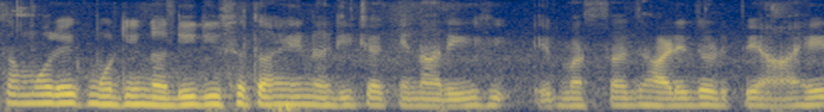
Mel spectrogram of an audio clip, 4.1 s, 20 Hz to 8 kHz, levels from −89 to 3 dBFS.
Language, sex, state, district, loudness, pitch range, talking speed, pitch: Marathi, female, Goa, North and South Goa, -16 LUFS, 145-170 Hz, 190 wpm, 150 Hz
